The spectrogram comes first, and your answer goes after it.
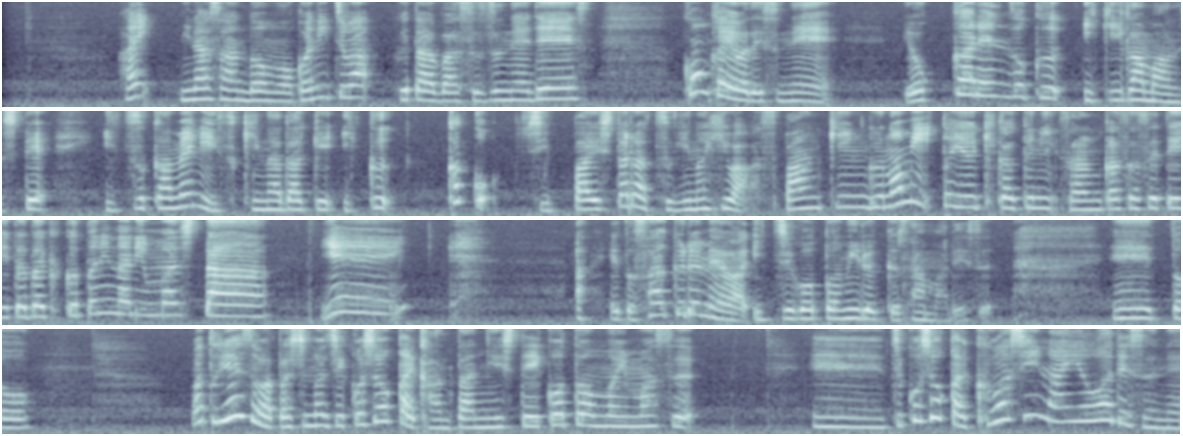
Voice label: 自己紹介, ASMR; オナニー実演

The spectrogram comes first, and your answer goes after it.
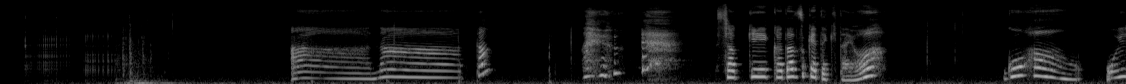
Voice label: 魔法マッサージ, ASMR; SEあり; 『異世界マッサージ』～エルフのお姉さんと新婚いちゃいちゃマッサージ～

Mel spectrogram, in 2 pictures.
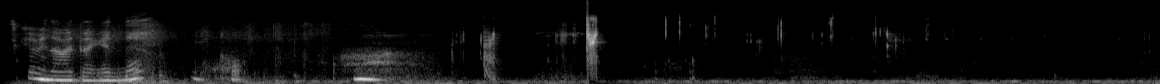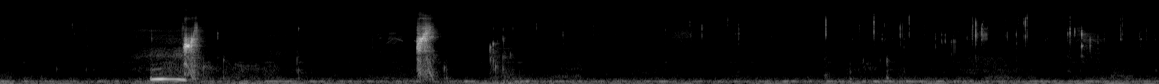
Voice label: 乳首を舐めてもらう, ASMR

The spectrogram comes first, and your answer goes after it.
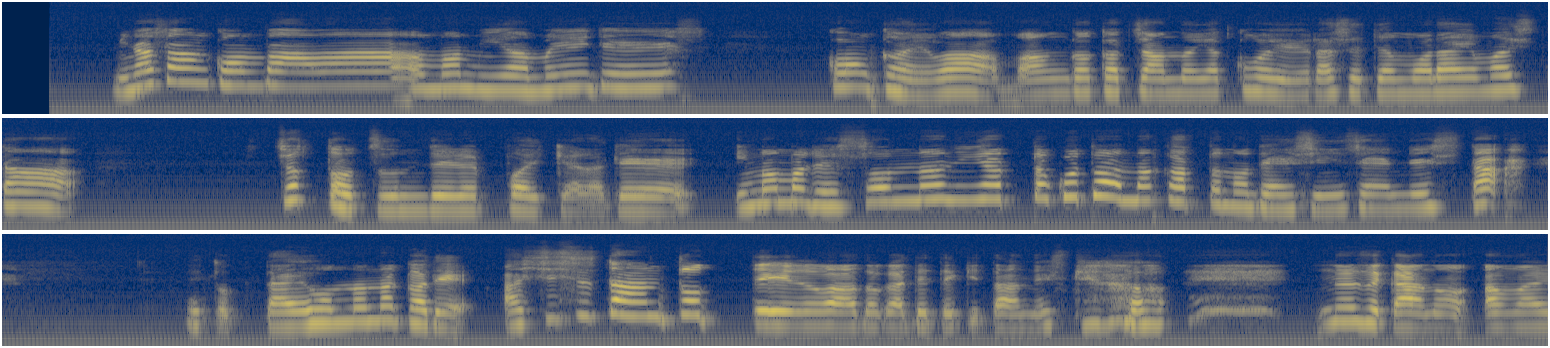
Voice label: フリートーク, ASMR; クラスの美少女漫画家の資料にされちゃいます! ～お手伝いの報酬はもちろん中出しセックス～

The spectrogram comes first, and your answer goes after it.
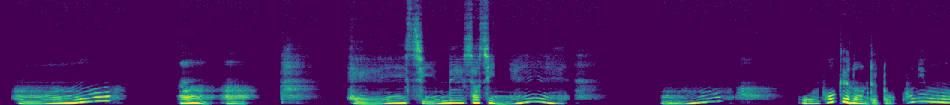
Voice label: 「お姉ちゃんの添い寝」, ASMR

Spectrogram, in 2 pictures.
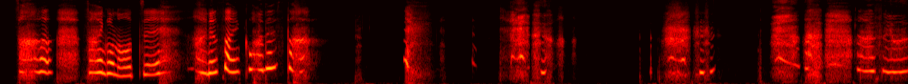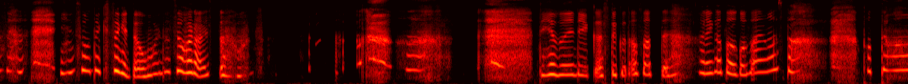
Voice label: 電話でエッチな夢の話(左)

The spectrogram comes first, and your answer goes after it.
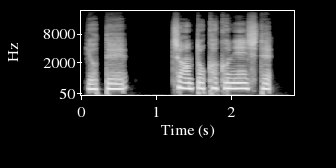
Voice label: カレンダー（予定）通知ボイス; 春日野穹

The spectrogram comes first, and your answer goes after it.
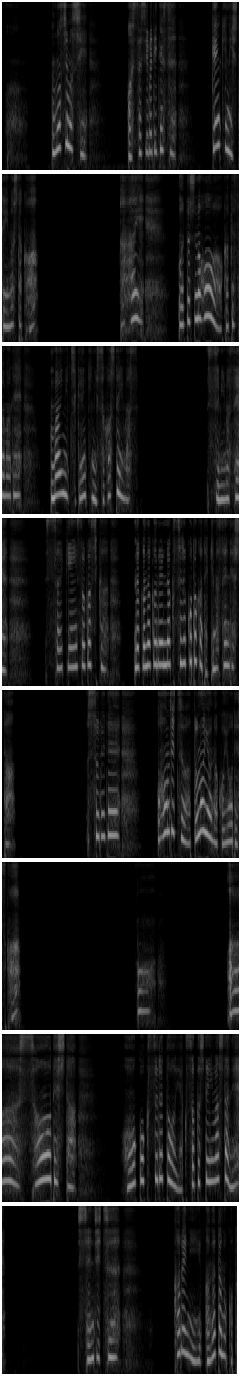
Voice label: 彼氏視点 ボイスオンリー, ASMR; NTR報告; バイノーラル

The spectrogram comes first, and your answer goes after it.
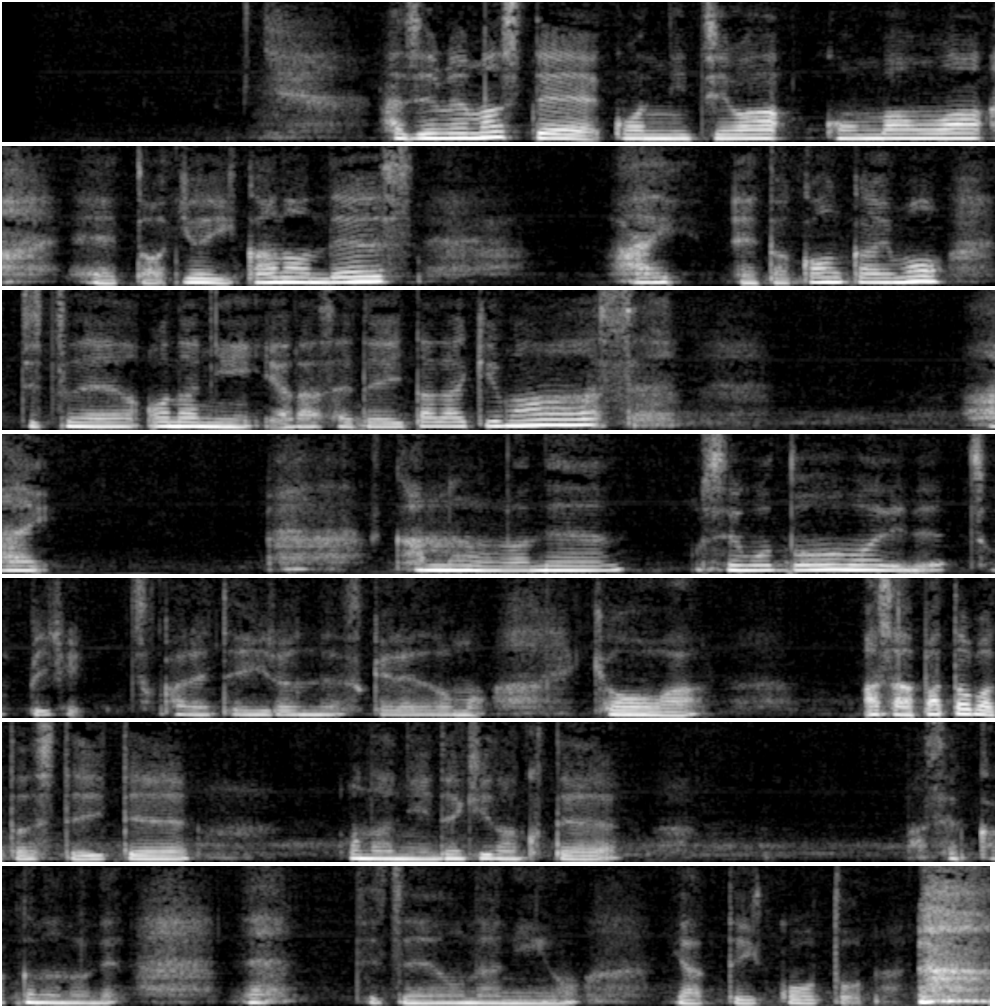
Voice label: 淫語, ASMR

